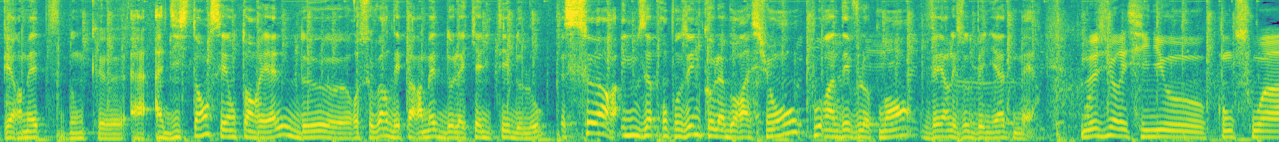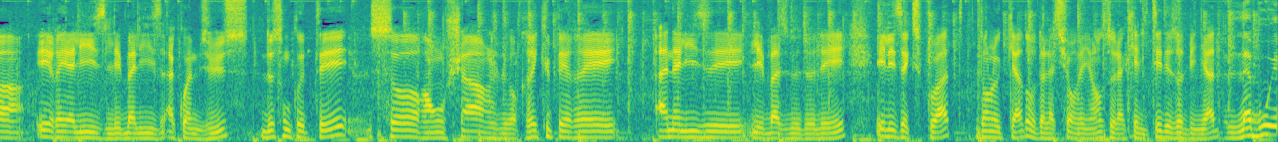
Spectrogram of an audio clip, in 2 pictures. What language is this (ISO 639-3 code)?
fra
